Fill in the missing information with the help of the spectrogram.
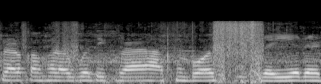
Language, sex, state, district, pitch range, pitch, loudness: Hindi, female, Bihar, Jamui, 175-180 Hz, 180 Hz, -13 LUFS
